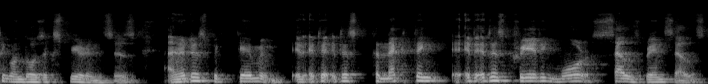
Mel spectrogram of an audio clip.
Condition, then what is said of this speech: Stuttering. And not many people know that I stutter.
